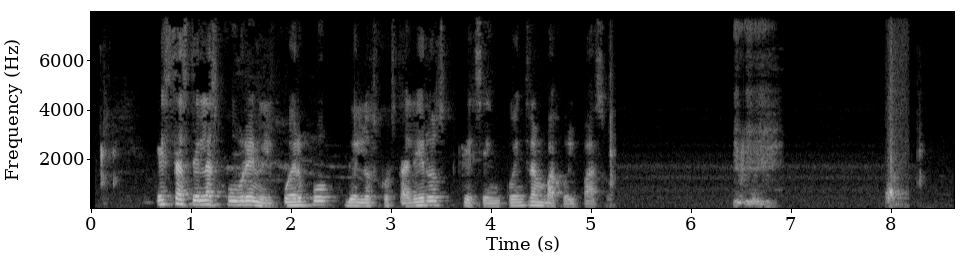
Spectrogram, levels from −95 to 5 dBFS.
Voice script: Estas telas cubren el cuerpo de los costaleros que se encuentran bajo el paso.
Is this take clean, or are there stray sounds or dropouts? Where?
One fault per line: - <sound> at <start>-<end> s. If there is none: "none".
- throat clearing at 6.4-6.9 s
- whoosh at 7.9-8.2 s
